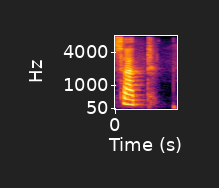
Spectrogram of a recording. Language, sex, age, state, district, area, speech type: Nepali, female, 45-60, West Bengal, Kalimpong, rural, read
